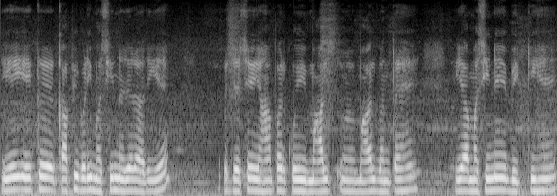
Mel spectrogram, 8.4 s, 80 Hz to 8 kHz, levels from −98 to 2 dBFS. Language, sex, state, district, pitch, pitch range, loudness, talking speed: Hindi, female, Uttarakhand, Tehri Garhwal, 165 Hz, 155-170 Hz, -13 LUFS, 160 wpm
